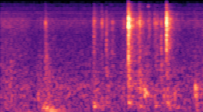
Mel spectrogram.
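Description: A few light clicks and taps from handling a small digital kitchen scale and the books it sits on as they are picked up; the two sharpest come close together in the second half.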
